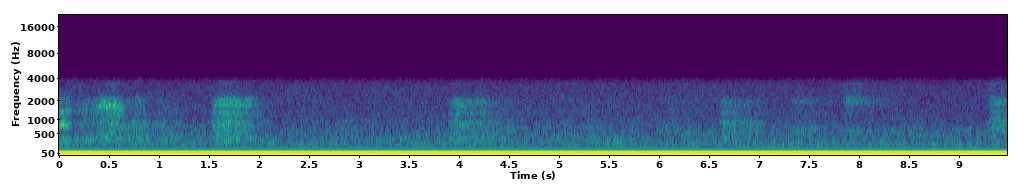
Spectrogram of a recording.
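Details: Baby panda with hiccups that can't seem to get comfortable: short, sharp nasal snorts recurring irregularly over a steady background hiss.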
